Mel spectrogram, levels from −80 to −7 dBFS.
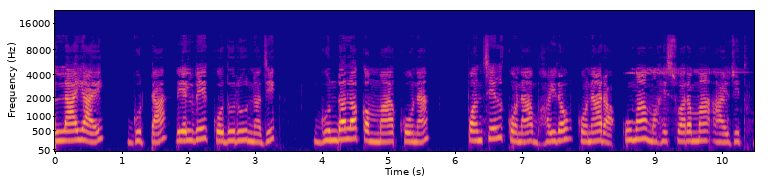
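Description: HE-AAC compression runs through the whole speech clip. The sound is heavily damaged and nothing reaches above 11.8 kHz. The top band has a synthetic brightness, and the s sounds come out gritty and lispy, as if the treble were copied up from lower bands rather than carried through. That points to a likely low-bitrate HE-AAC encode, around 16 kbps, where spectral band replication rebuilds the upper range from a rough envelope and its harmonics no longer line up with those below.

A feedback whistle enters at 8.49 s and lasts to the end, near 10.49 s. It is a thin, steady tone at 4.4 kHz, sitting roughly 25 dB under the speech and swelling and fading slowly in level without building up. Its cause is likely a loudspeaker-to-microphone loop held just at the edge of feedback, so that one frequency keeps ringing on its own.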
